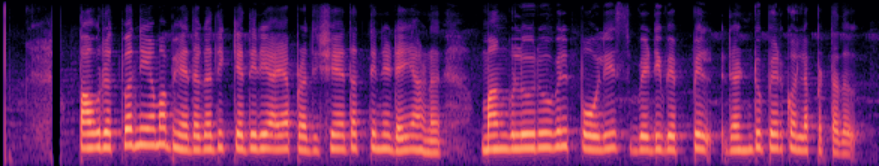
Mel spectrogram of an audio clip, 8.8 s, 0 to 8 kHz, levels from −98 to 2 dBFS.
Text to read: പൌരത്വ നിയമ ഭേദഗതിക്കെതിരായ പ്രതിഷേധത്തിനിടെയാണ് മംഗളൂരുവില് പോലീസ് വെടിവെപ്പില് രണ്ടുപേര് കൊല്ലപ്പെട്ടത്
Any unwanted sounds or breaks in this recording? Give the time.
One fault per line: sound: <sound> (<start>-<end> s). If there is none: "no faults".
no faults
